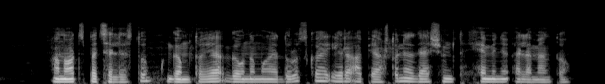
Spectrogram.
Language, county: Lithuanian, Kaunas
